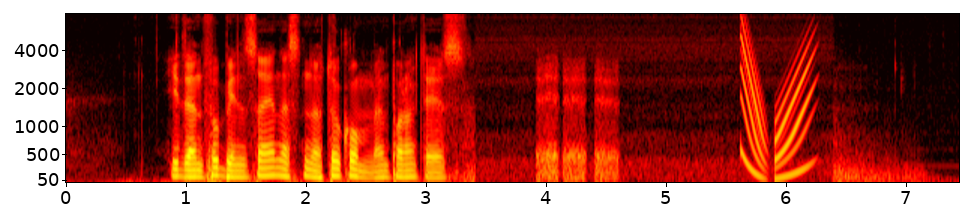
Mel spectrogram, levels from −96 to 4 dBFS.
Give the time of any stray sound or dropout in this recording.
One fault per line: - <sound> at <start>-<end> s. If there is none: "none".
- laugh at 3.9-4.6 s
- chirp at 5.6-6.3 s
